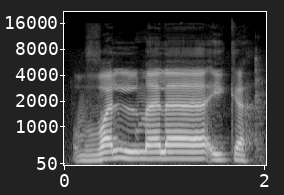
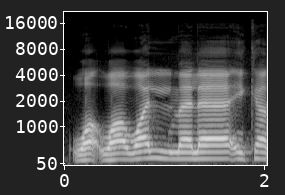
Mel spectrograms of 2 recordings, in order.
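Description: First: The word begins with a v-like sound. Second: The word begins with a w sound. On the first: The speaker calls it wrong. "Make sure you don't produce a sound like V in English. ... no" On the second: The speaker calls it right. "like you say, what? When? Wow"

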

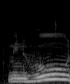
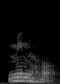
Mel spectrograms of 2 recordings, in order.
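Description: First: The vowel after the h is stretched long. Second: The vowel after the h is kept short. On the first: The speaker calls it wrong. "stretch the sound of ha here. Min hu, don't say" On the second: The speaker calls it right. "Min ho, that's easy"

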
